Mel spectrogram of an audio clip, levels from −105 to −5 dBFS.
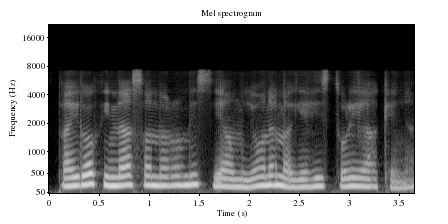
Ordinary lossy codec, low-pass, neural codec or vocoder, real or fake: none; 7.2 kHz; codec, 16 kHz, about 1 kbps, DyCAST, with the encoder's durations; fake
